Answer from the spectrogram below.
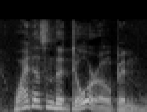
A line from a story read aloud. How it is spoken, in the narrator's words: Libby asked in a trembling voice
